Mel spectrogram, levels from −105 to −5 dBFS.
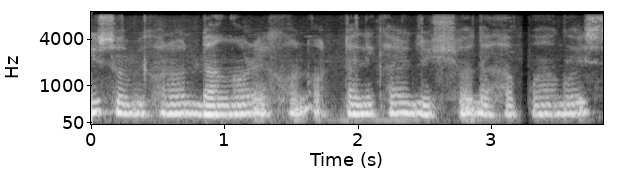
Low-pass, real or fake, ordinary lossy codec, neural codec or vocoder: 7.2 kHz; fake; none; vocoder, 24 kHz, 100 mel bands, Vocos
